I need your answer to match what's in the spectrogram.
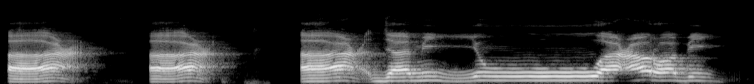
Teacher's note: a pertama jelas a yang kedua diseret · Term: tashil Hamzah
